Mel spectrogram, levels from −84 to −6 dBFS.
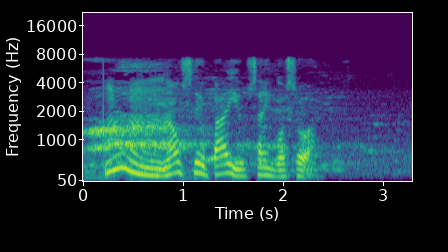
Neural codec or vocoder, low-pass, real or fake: none; 7.2 kHz; real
